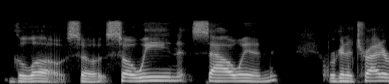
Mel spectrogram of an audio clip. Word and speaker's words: Samhain: Now, we're tempted to look at that and say Sam Hayne and Halloween. But that is not the way we pronounce this name.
